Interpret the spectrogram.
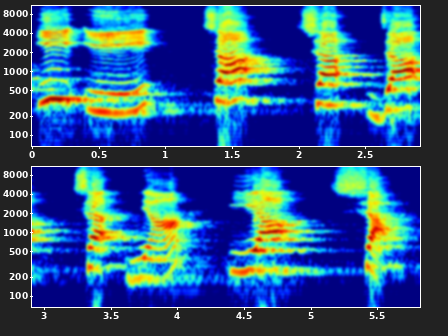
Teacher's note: ഇത്രയും അക്ഷരങ്ങൾ താലുവിലാണ് അതായത് അണ്ണാക്കിൽ മുട്ടിച്ചുകൊണ്ടാണ് ഉച്ചരിക്കുന്നത് അപ്പോൾ നാക്കിനെ താലുവിൽ മുട്ടിച്ചുകൊണ്ട് മാത്രമേ ഈ അക്ഷരങ്ങളെ ഉച്ചരിക്കാൻ ആവൂ അതുകൊണ്ടാണ് അവയെ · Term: താലവ്യം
